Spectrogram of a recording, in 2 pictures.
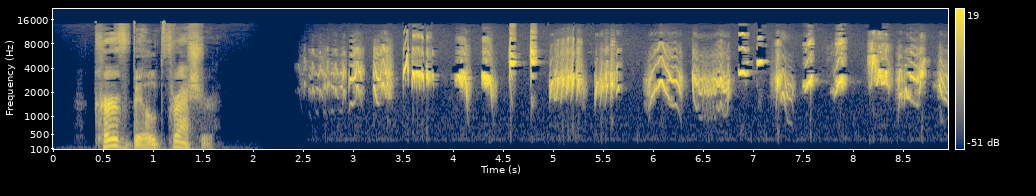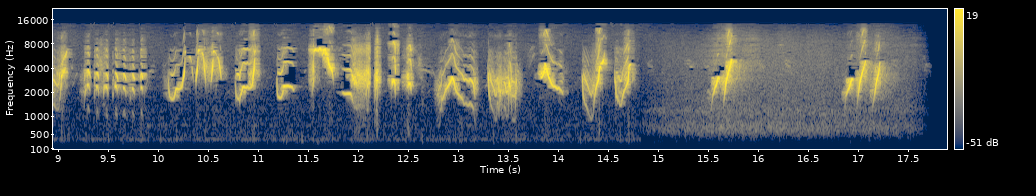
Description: Curve-billed Thrasher, Songs of Birds; North America; Western USA; Western USA Songbirds

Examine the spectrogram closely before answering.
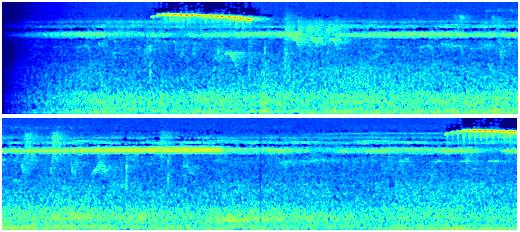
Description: Epinecrophylla fjeldsaai, song; S. America; Eastern Lowlands

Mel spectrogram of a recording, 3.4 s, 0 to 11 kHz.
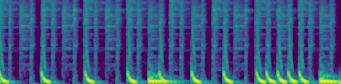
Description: techno 140

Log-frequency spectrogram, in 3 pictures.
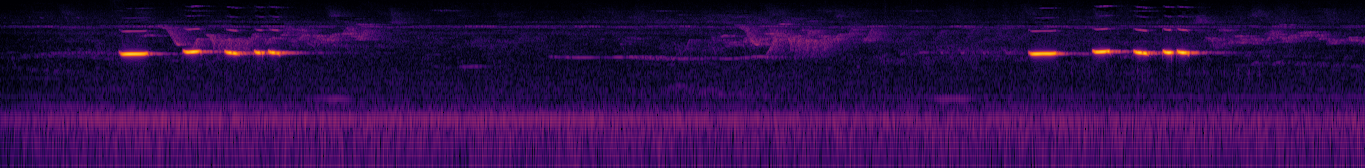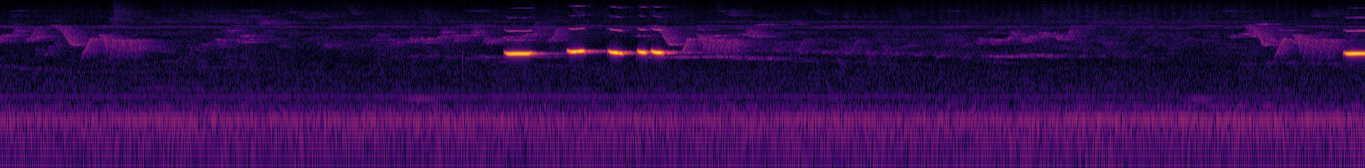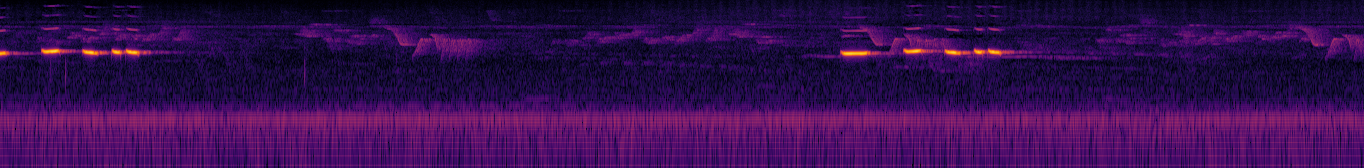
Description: Dromococcyx pavoninus, song; S. America; Eastern Lowlands

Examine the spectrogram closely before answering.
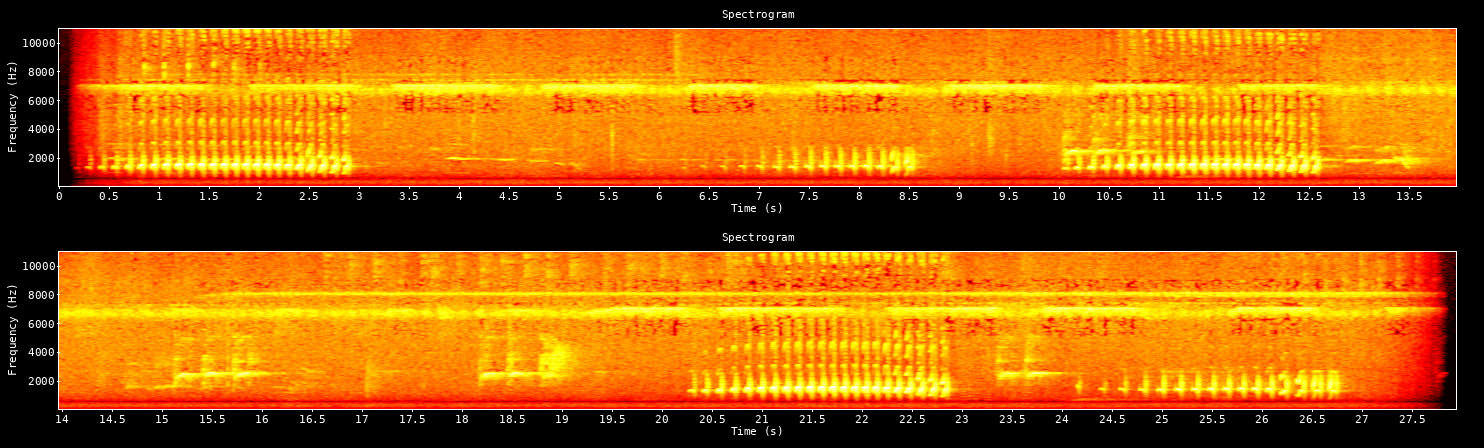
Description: Amazonian Antshrike; S. America

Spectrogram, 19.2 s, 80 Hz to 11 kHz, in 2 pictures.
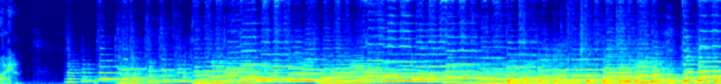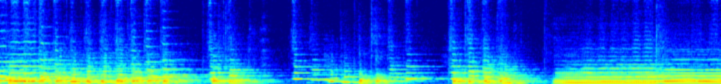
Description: Crossed Figure 8's

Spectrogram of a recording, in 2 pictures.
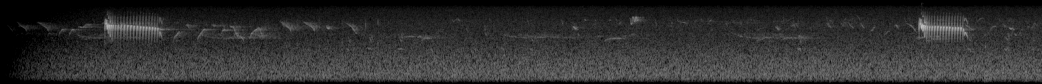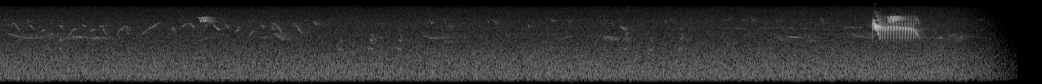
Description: Cinnamon Flycatcher (Pyrrhomyias Cin; S. America

